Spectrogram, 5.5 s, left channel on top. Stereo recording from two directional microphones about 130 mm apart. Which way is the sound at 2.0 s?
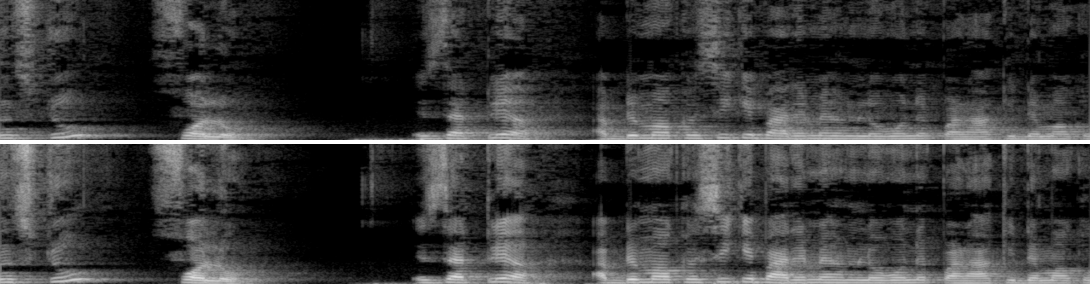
50° right (ahead or behind).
